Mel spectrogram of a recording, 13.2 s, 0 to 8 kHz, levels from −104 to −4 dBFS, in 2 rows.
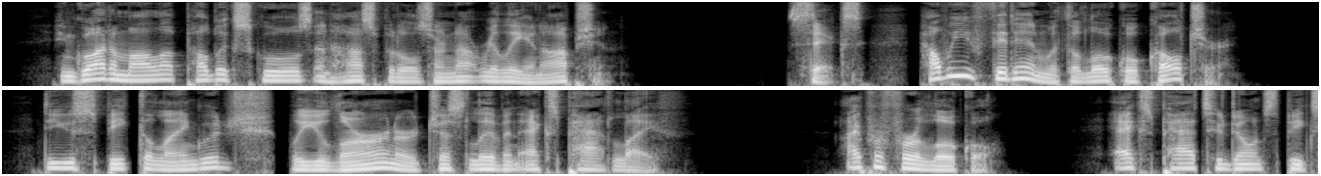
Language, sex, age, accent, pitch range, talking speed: English, male, 30-49, American, 100-125 Hz, 190 wpm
